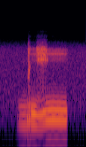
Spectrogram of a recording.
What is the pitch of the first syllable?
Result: low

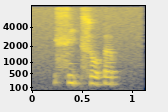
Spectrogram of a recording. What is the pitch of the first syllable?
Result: high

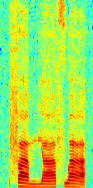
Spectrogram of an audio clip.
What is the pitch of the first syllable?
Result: falling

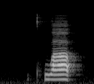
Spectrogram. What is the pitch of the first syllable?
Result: falling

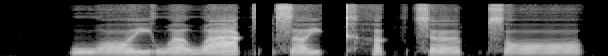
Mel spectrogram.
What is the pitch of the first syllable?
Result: low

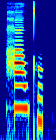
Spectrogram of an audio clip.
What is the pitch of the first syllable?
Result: high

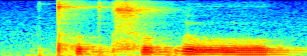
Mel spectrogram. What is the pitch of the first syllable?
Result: low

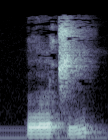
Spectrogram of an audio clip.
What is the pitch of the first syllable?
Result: low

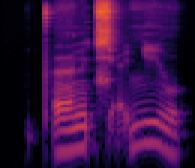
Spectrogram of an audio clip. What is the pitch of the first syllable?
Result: rising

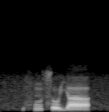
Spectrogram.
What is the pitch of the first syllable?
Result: low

